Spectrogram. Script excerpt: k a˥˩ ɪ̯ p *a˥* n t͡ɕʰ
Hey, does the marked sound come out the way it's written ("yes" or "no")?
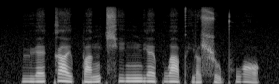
no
